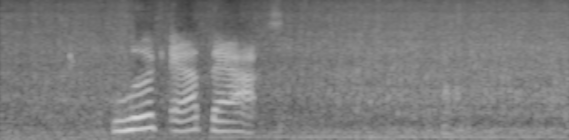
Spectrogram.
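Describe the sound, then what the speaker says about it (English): Water running down a newly built garden stream waterfall, a soft continuous rushing wash under a brief spoken remark. "The second waterfall."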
